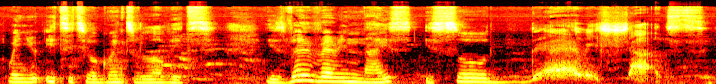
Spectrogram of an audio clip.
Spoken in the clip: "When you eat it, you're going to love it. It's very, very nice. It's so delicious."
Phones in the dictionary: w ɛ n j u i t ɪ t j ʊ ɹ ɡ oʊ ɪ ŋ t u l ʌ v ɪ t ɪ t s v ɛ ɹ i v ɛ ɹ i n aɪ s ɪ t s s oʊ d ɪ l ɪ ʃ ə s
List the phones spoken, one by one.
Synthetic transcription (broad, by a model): w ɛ n j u i t ɪ t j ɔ ɡ oʊ ɪ ŋ t u l ʌ v ɪ t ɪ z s v ɛ ɹ i v ɛ ɹ i n aɪ s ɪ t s s oʊ d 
